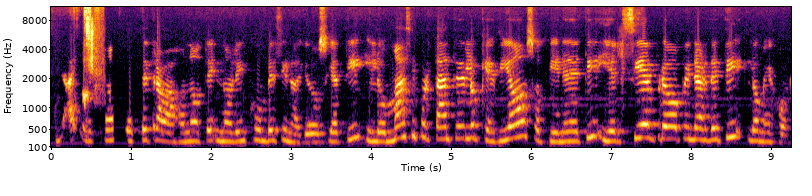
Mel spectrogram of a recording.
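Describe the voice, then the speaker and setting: A woman hosting a faith program, earnestly coaxing listeners through a self-examination and listing traits with many pauses. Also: fairly high pitch. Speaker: host. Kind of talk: guiding a reflective faith exercise. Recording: dull muffled sound with faint hum.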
